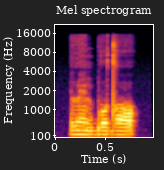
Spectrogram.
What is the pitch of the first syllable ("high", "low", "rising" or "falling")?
low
